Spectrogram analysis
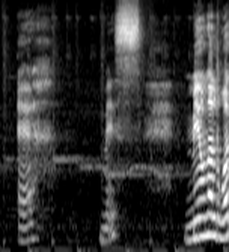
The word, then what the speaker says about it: Hermès: Première marque, Hermès. Hermès. On ne prononce pas le H, Hermès. Mais on a le droit de prononcer le S pour une fois, Hermès.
